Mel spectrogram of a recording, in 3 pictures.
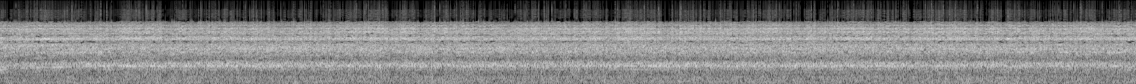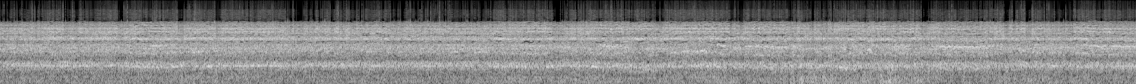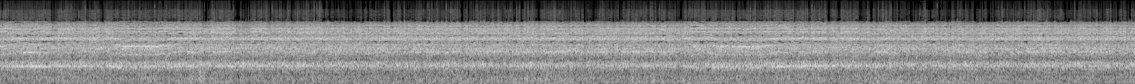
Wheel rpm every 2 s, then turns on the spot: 200, 230, 240, 230, 230, 230, 230, 230, 220, 210, 220, 220, 230, 230, 230, 230, 240.
none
